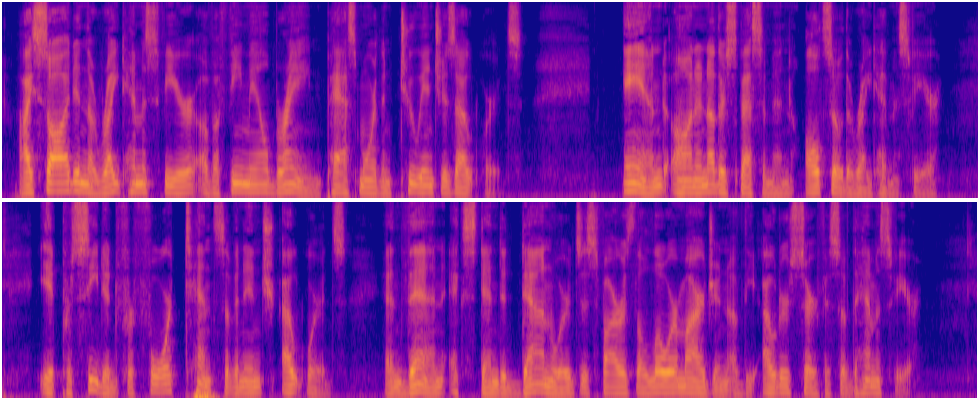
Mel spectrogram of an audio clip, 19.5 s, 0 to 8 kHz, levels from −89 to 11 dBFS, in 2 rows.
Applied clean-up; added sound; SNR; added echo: none; none; none; none.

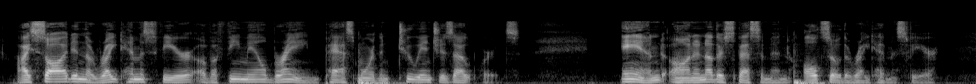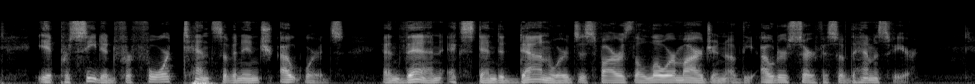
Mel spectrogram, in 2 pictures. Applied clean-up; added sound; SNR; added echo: none; Bass drum; 11 dB; none.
